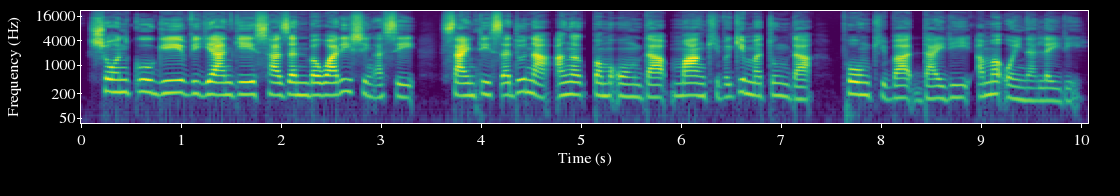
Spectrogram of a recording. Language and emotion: Manipuri, neutral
